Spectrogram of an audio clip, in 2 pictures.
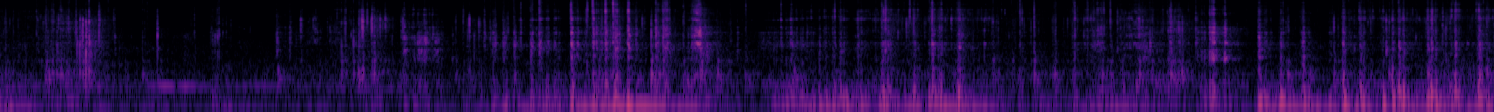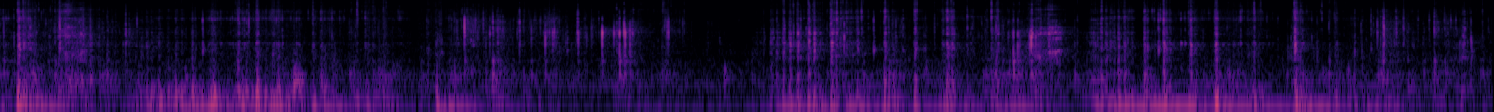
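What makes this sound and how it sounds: A solid dry soap bar with a blue coating, held in hand, is scraped and carved with a box cutter blade, and flakes fall off. The sound is a continuous run of dry, crisp scraping and crunching with bright, high rasps over low thuds, coming in uneven bursts.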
